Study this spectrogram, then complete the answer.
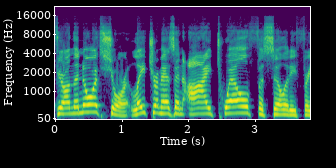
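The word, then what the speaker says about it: Laitram: That segment's always brought to you by Latrim, the global manufacturing giant that's hiring right now.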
